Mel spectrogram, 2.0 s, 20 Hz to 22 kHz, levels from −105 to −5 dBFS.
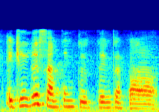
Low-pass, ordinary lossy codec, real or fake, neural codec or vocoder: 7.2 kHz; none; fake; codec, 44.1 kHz, 3.4 kbps, Pupu-Codec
